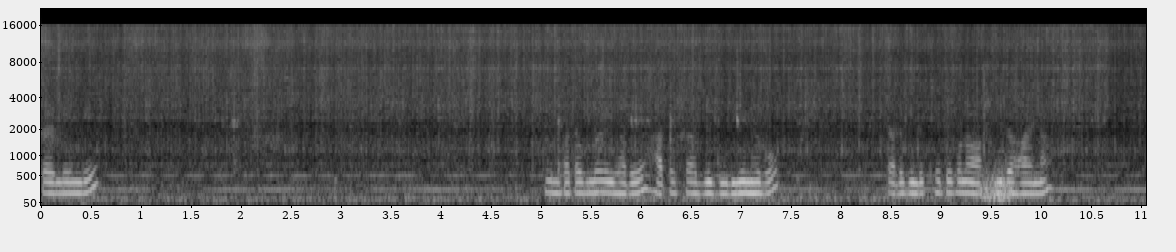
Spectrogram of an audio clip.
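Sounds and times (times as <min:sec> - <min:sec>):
dry leaves crackling crushed by hand: 0:00.0 - 0:11.0
vegetables sizzling in oil: 0:00.0 - 0:11.0.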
